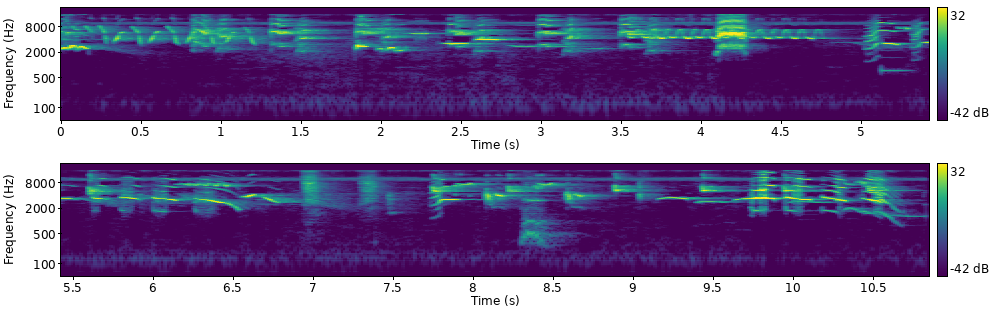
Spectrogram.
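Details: Oriental magpie-robin singing in an excited state and seeking a rival, used as a lure to make other birds sing in full: rich, varied whistles, trills and buzzy notes in bursts, with short pauses and a faint low hum beneath.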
